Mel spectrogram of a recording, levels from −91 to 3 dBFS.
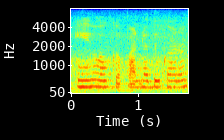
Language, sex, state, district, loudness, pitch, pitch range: Telugu, female, Andhra Pradesh, Srikakulam, -16 LUFS, 225 Hz, 225-230 Hz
